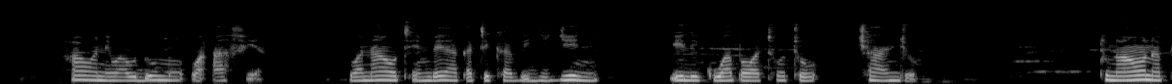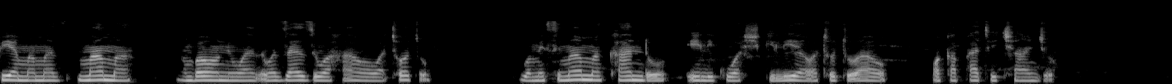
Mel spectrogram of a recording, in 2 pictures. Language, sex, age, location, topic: Swahili, female, 25-35, Nairobi, health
